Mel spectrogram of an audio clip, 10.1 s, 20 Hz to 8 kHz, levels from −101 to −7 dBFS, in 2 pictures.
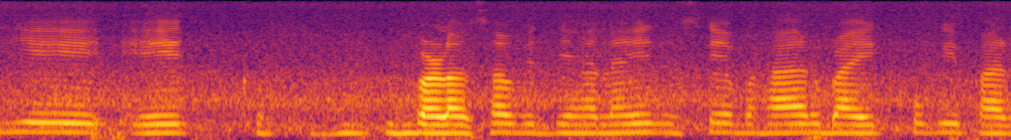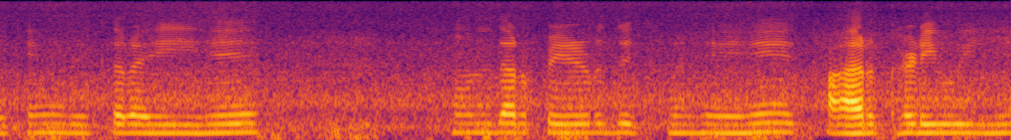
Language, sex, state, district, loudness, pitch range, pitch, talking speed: Bhojpuri, female, Uttar Pradesh, Gorakhpur, -23 LUFS, 180-190 Hz, 185 Hz, 135 wpm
